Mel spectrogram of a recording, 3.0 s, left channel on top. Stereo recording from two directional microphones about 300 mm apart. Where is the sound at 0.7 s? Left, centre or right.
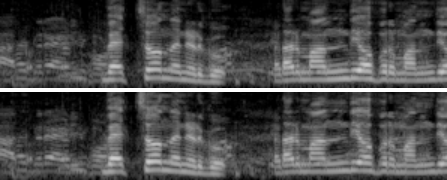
Centre.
